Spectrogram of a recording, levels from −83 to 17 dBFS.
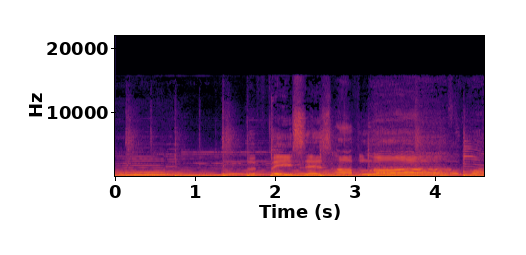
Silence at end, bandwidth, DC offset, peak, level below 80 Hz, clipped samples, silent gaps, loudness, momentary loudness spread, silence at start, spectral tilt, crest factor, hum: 0 s; 16 kHz; under 0.1%; -2 dBFS; -22 dBFS; under 0.1%; none; -17 LUFS; 7 LU; 0 s; -6 dB/octave; 14 dB; none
